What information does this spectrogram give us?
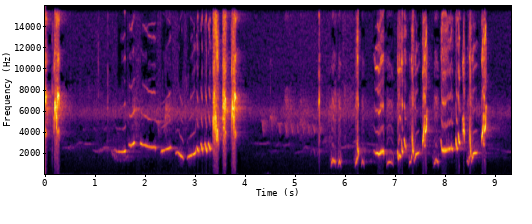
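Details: Masteran recording of white-rumped shama (murai batu), billed as the clearest: varied warbled phrases of sliding whistles, sharp clicks and quick rising and falling notes, with brief pauses between bursts.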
